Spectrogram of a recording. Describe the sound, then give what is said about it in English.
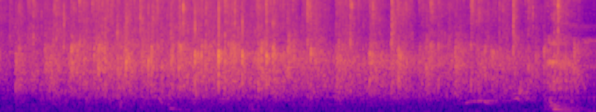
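An audience at a church service breaks into sustained applause for a speaker. The clapping stays dense and steady from start to finish, with a brief voice near the end. “So, would you give Renee a hand?”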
